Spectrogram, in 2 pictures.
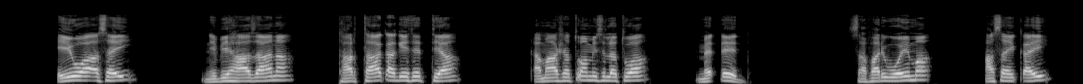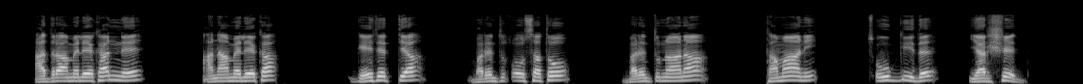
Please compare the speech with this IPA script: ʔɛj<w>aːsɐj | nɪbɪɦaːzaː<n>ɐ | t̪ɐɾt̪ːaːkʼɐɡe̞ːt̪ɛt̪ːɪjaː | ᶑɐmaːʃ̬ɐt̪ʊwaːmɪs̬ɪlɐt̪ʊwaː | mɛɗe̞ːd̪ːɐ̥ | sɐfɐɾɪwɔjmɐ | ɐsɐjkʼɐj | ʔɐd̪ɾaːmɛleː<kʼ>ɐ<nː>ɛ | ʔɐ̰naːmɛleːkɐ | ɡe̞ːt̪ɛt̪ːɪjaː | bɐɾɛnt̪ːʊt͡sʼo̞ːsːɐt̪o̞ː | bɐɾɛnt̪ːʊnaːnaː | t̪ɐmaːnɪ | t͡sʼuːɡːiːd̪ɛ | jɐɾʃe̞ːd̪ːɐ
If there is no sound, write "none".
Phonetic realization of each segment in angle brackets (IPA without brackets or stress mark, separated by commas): w, n, k, nː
